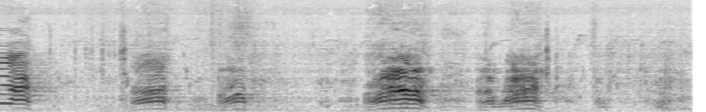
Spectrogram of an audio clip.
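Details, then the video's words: Hyena calls during an attack: a series of loud, harmonic yelping bursts with falling pitch, spaced about one to two seconds apart, the strongest near the middle, with fainter calls trailing off at the end. "Hyena Attack Hyena"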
